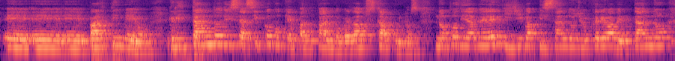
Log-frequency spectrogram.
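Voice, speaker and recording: A woman preaching a Bible teaching sermon in a conversational tone, often asking listeners "right?" and pausing on fillers. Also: on the high side, warm tone. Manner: conversational, often asks "¿verdad?", hesitant fillers. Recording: echoey room, voice from far off.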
